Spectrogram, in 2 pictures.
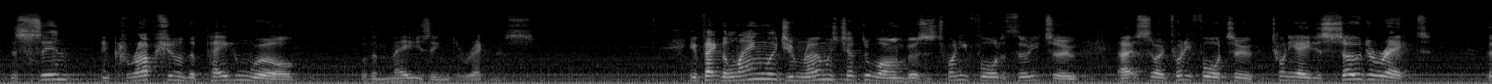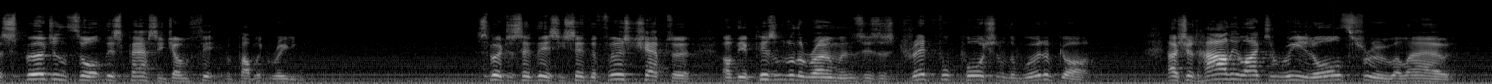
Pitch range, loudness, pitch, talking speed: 140-205 Hz, -31 LUFS, 175 Hz, 145 wpm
